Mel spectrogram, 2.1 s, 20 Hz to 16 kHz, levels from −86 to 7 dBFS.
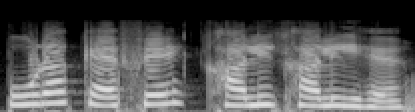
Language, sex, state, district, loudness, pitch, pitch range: Hindi, female, Bihar, Patna, -10 LUFS, 280 Hz, 255-310 Hz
